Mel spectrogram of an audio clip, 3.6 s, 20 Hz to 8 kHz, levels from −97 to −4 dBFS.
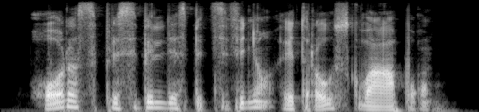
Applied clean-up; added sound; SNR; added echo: neural mask model Resemble Enhance denoiser.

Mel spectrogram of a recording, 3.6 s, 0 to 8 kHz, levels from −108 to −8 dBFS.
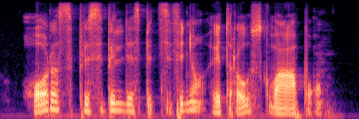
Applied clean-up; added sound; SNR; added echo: none; none; none; none.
